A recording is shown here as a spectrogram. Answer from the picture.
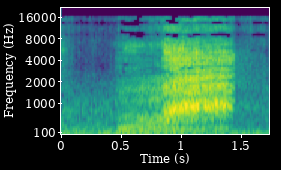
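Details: First-time mother goat screaming while in labor, struggling to deliver outdoors: one loud, harsh, strained bleat of about half a second, rough and wide-band, rising out of quiet background with a low steady hum.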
